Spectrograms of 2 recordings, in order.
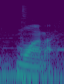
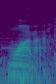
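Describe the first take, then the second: First: The words blend into one with the Ts dropped. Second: The words blend into one with the Ts dropped.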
